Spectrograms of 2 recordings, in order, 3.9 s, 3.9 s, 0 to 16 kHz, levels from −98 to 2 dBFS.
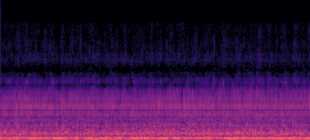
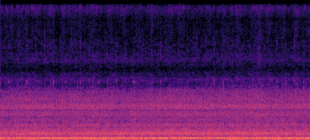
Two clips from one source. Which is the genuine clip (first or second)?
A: second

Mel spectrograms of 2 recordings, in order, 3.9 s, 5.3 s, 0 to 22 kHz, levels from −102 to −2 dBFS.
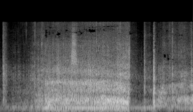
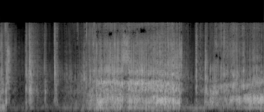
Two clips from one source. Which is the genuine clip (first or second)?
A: first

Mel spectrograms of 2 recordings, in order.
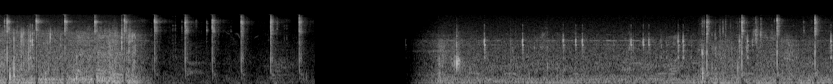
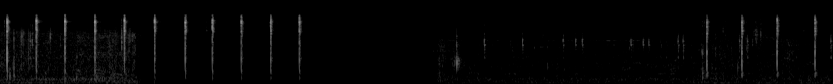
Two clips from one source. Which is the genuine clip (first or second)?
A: first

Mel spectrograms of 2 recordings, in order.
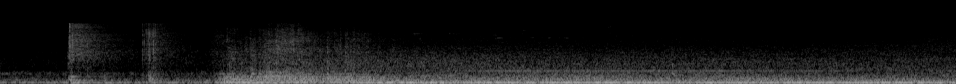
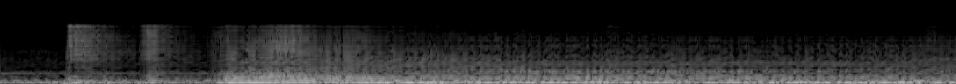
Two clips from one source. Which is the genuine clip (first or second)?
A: first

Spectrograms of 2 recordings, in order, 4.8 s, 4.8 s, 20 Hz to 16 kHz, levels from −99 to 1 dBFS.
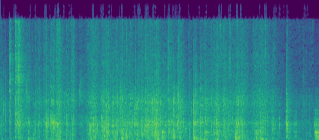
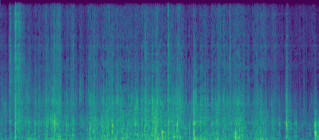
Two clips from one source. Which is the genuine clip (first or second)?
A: first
